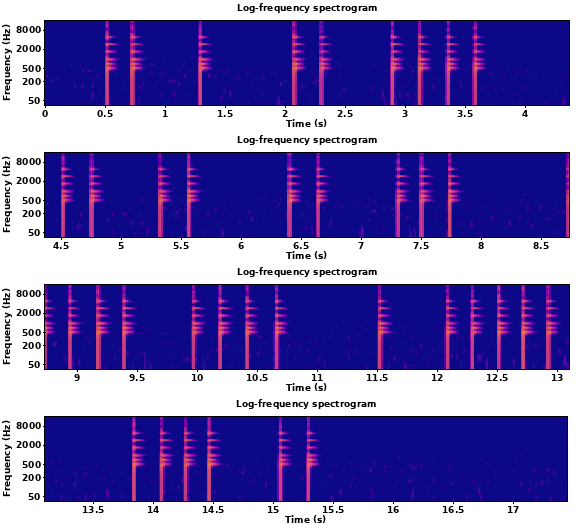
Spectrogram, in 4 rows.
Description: Tap code, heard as taps on a metal pipe, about 4 knocks a second. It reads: FIGHTER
